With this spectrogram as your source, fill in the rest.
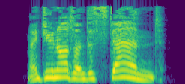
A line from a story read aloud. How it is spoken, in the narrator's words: Smith shouted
